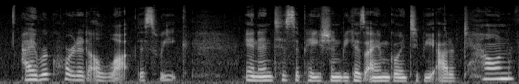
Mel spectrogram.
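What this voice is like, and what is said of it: Strained, failing voice. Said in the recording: “my voice is kind of failing me right now”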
